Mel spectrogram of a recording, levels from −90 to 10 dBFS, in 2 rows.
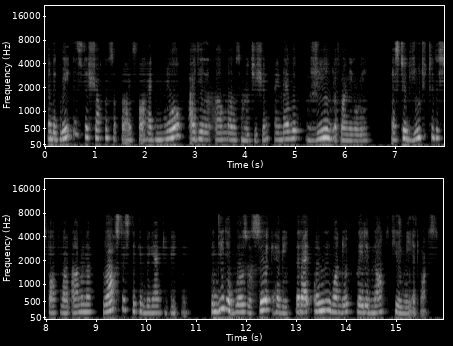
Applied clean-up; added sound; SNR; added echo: neural mask model DeepFilterNet 3.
